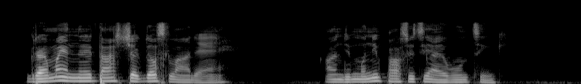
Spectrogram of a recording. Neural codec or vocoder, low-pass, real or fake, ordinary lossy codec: none; 7.2 kHz; real; none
